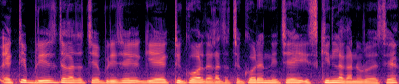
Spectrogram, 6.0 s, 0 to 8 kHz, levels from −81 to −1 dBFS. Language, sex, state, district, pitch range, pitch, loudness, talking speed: Bengali, male, Assam, Hailakandi, 150-165 Hz, 160 Hz, -13 LUFS, 150 wpm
